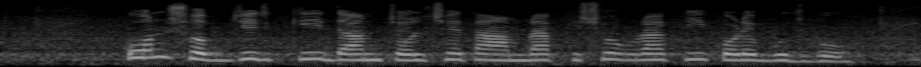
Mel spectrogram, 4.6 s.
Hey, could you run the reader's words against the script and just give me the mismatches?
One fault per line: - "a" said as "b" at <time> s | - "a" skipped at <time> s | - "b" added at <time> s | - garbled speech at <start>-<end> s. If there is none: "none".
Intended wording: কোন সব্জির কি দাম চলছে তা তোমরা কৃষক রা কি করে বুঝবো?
- "তোমরা" said as "আমরা" at 2.5 s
